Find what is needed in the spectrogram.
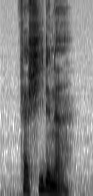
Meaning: inflection of verschieden: 1. strong/mixed nominative masculine singular 2. strong genitive/dative feminine singular 3. strong genitive plural
- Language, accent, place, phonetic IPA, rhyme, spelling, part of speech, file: German, Germany, Berlin, [fɛɐ̯ˈʃiːdənɐ], -iːdənɐ, verschiedener, adjective, De-verschiedener.ogg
